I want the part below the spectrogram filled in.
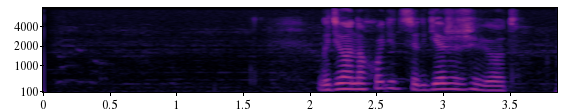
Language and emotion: Russian, neutral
